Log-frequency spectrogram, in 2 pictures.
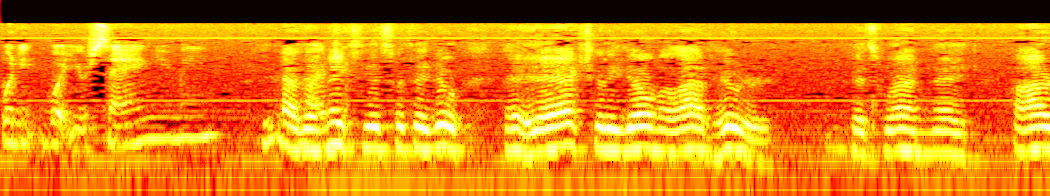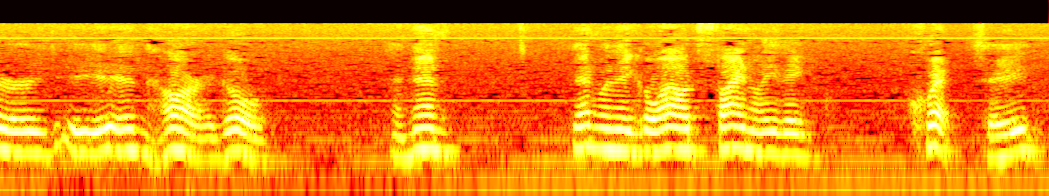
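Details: Wernicke's (receptive, sensory) aphasia in a man, producing fluent but meaningless speech.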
